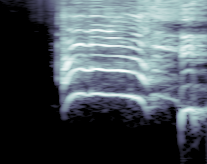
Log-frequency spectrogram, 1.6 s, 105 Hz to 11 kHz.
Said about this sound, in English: Ah! Say hi, Nessa. Hi, puppy. Nessa Rose. We can hear you. Want to say hi? She is 13, going to be 14 this year.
